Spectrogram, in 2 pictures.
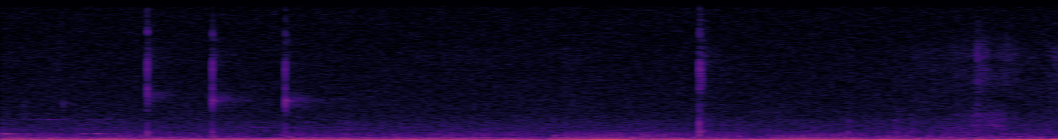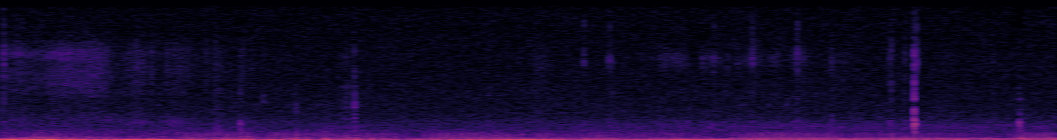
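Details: Siamese mother cat with four playful kittens on a Saturday afternoon; a deep, rhythmic purr pulses steadily, growing louder around the middle, with scattered sharp clicks and light rustling.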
